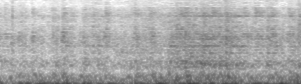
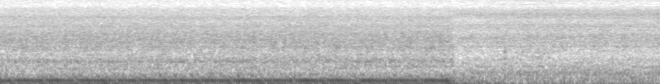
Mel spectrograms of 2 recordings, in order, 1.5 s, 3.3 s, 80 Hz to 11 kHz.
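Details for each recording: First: Natural-gas-converted Mercedes 190E 2.0 running on natural gas: low, uneven idle surging and sagging, close to stalling, worse than usual; it died on throttle. Petrol idle is 700 rpm; owner adjusts idle screw on gas system. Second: Natural-gas-converted Mercedes 190E 2.0 running on natural gas, after a simple no-tools fix of its bad rough idle: smooth, even low hum, idling perfectly fine now and usable; normal idle.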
